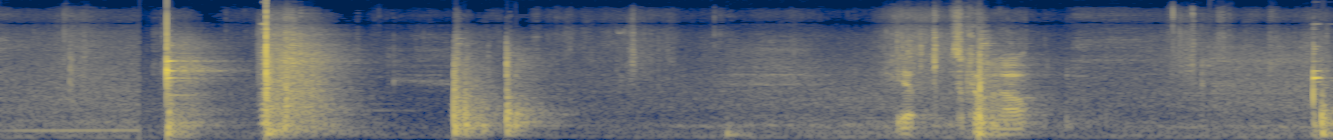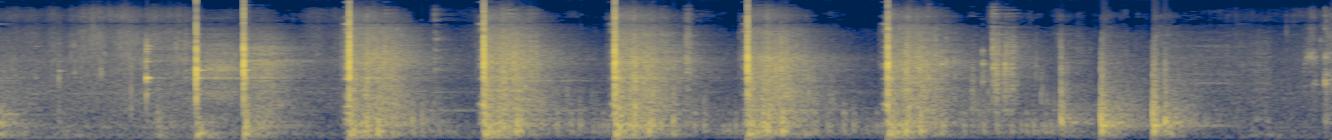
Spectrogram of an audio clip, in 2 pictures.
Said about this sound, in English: Let's get the big hammer.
